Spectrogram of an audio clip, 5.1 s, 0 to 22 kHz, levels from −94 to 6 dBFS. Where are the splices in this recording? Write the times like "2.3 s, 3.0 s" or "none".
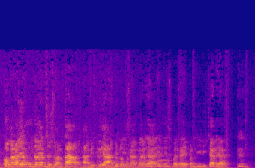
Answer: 2.7 s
